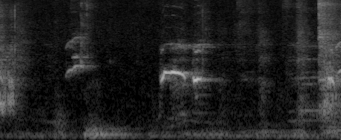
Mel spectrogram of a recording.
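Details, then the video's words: Eurasian bullfinch giving a single clear, level piping whistle that dips slightly at its end, set between a few faint soft notes and a scratchy burst. "Chant bouvreuil pivoine"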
